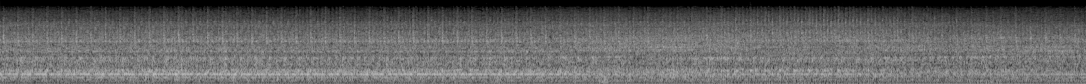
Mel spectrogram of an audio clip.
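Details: 2010 J20A engine at cold idle: a steady light knock, roughly two per second, over the engine hum. It appeared at 10,000 km, dealer checks were normal, and it progressed after oil changes. Cause was a scored crankshaft journal on cylinder 3.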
